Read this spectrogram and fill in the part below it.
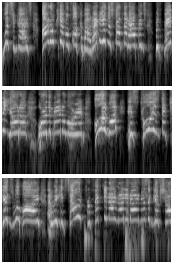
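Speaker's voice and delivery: very high, shrill, loud cartoon mouse voice. On a podcast, act out Mickey Mouse coming in and addressing the guys, in a Mickey Mouse voice. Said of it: "I'm still talking like Mickey Mouse".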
